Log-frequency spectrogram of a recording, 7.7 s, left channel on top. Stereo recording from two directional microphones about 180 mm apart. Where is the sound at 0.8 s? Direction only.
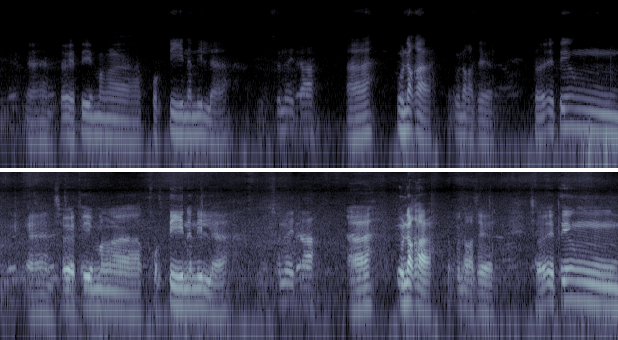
Centre (ahead or behind).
